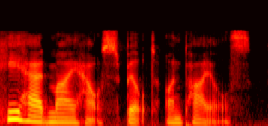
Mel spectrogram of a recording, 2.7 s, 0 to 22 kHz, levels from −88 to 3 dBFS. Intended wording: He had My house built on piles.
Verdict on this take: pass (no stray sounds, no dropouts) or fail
pass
